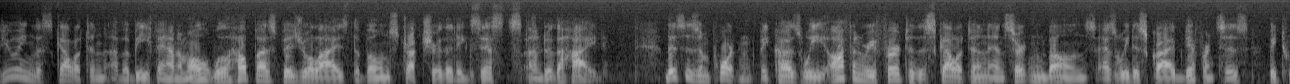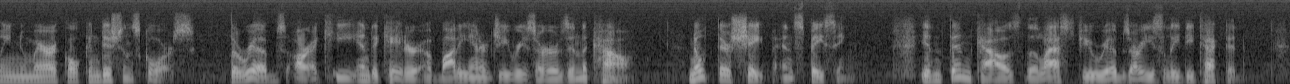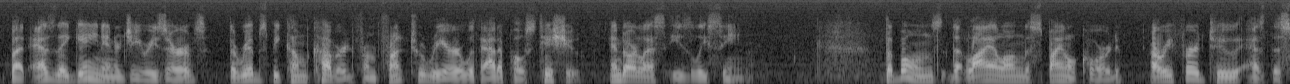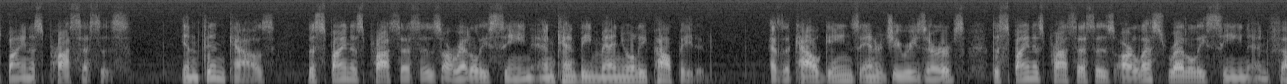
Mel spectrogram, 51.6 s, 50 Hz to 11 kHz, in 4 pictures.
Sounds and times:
Speech: 0.0 - 33.4, 34.6 - 51.5.

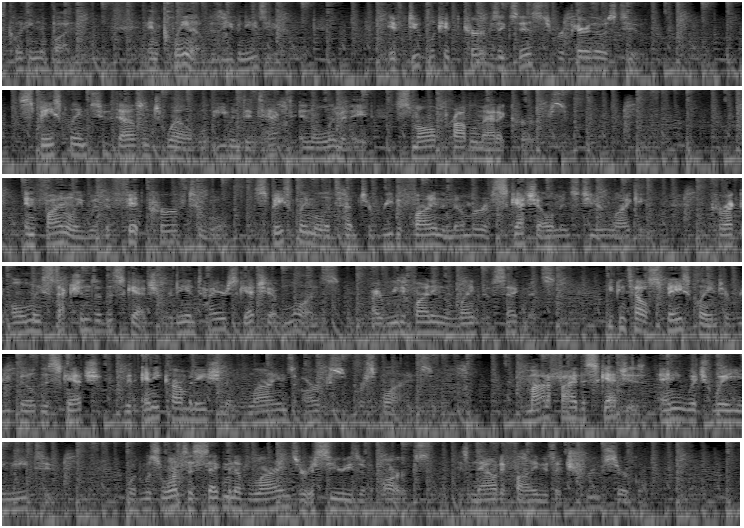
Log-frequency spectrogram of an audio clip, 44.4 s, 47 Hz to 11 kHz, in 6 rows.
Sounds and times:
Speech: 0.0 - 2.9, 3.8 - 6.4, 7.6 - 13.1, 15.0 - 21.3, 21.9 - 33.9, 34.8 - 37.5, 38.3 - 43.5
Music: 0.0 - 44.3.

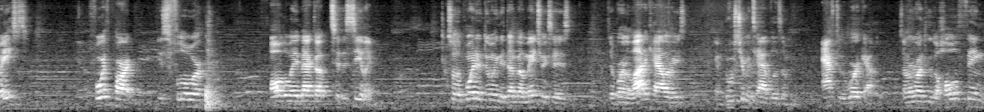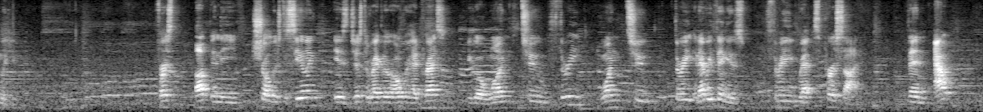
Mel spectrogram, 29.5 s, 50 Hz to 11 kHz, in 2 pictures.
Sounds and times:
Music: 0.0 - 29.5
Speech: 4.1 - 5.6, 9.2 - 14.9, 17.2 - 27.7, 28.4 - 29.1.

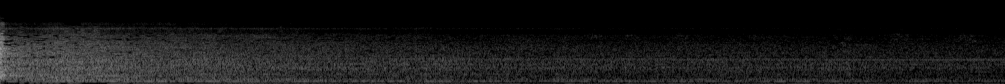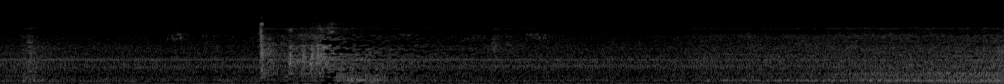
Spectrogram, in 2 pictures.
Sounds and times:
Car: 0.0 - 20.0.

